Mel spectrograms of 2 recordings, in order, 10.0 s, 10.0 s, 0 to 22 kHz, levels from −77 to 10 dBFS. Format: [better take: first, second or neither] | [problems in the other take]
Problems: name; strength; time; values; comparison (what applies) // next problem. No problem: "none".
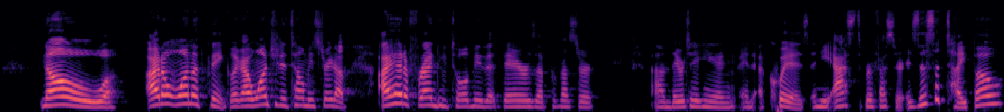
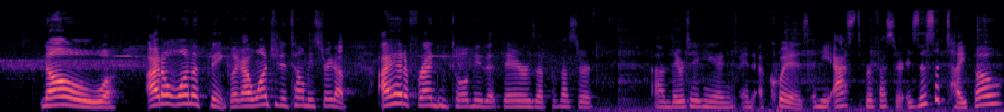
first | rain or running water; faint; throughout; 25 dB below the speech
